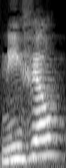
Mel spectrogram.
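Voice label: level, Basque; gcompris-data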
